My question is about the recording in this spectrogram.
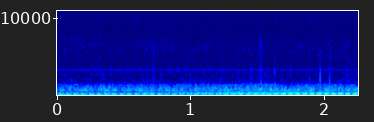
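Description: A car engine being driven fast: a steady, droning motor hum with a rough, buzzing tone that holds at an even level throughout, with no voices.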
